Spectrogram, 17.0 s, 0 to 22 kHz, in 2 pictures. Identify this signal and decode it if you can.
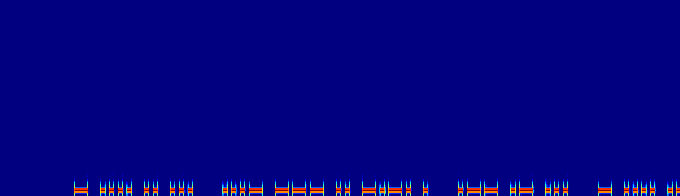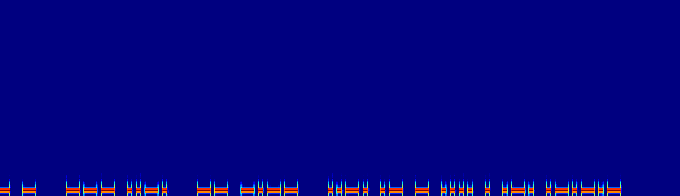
Morse code, heard as a keyed tone, about 22 wpm, 700 Hz. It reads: THIS VOICE WAS THAT OF MY FATHER.
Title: Sentences from Top 500 Words 22wpm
